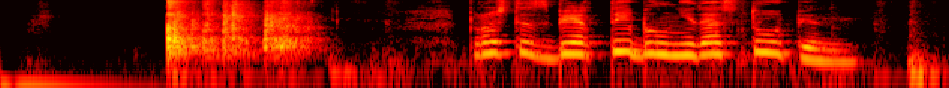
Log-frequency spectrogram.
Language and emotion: Russian, angry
